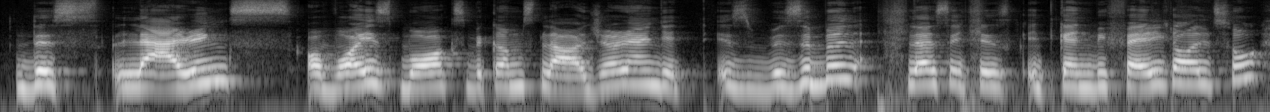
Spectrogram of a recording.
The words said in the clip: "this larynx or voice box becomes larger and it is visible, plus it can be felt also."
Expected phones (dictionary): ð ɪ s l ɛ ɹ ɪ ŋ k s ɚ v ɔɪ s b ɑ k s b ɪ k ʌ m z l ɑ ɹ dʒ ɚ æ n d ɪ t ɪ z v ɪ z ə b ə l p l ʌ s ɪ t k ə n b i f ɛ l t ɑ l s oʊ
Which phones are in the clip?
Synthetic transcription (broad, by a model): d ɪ s l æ ɹ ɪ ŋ s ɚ v ɔɪ s b ɑ k s b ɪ k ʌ m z l ɑ ɹ dʒ ɚ æ n d ɪ t ɪ z v ɪ z ə b ə l p l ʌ s ɪ t k ə n b i f ɛ l t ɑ l s oʊ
